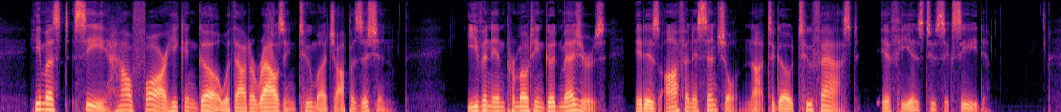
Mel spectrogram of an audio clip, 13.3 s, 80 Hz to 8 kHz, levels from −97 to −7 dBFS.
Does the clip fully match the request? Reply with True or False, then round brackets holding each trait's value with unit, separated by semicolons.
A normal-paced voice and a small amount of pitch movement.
False (145 wpm; 4.9 semitones)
